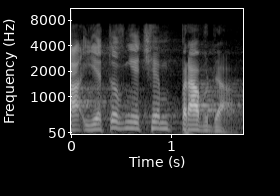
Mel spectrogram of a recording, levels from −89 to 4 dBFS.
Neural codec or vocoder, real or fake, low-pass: none; real; 7.2 kHz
